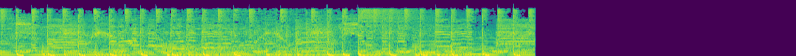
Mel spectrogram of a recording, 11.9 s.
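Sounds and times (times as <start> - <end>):
vocal over a groove: 0.0 - 8.0.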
